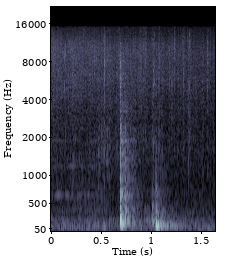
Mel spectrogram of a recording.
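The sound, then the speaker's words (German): Steady sizzle of tofu nuggets frying in oil in a pan, broken by two sharp knocks as the pan is tossed, the second softer than the first. “Wie gesagt, mit dem Rezept spare ich nicht gerne mit dem Öl. Ich schwenke, ich schwenke.”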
